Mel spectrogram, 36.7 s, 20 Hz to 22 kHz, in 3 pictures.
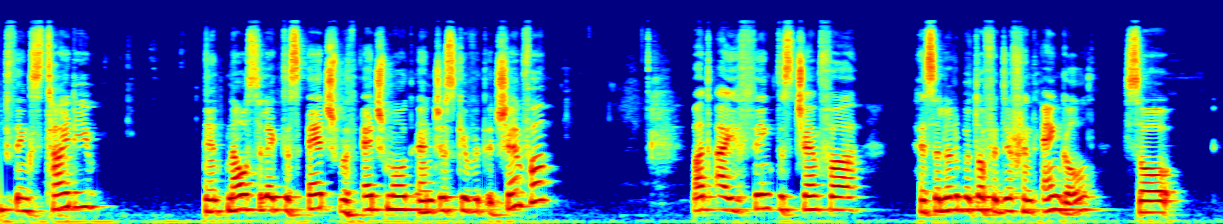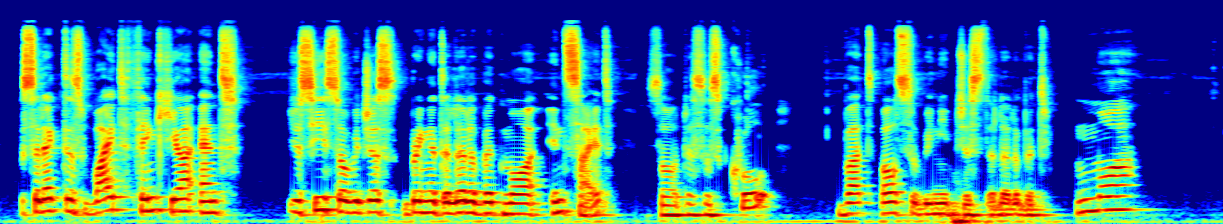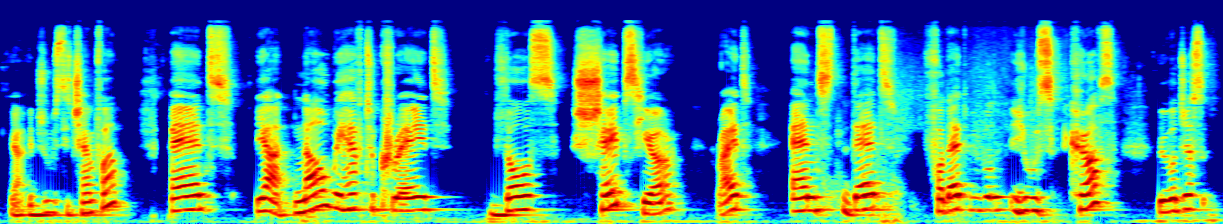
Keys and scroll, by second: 0.4 shift+e, 1.4 2.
